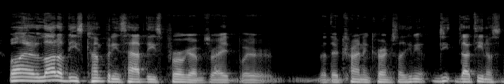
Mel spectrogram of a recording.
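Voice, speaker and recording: A man speaks with a Spanish accent and ordinary pitch variation. The background is quiet. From Venezuela. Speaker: podcast host. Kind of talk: casual interview chat.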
